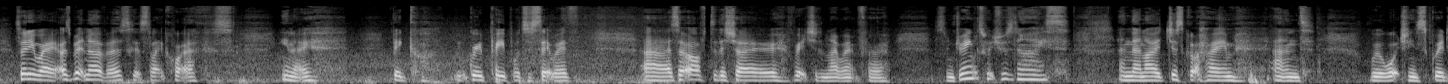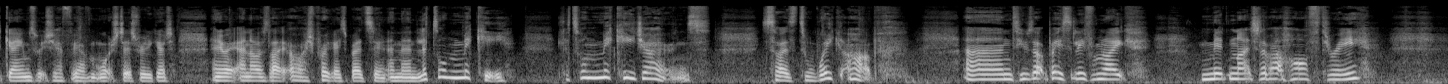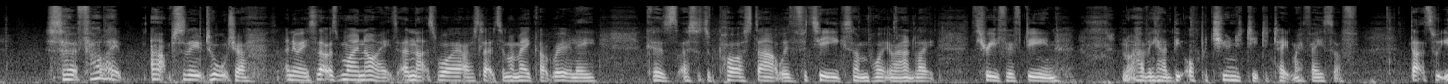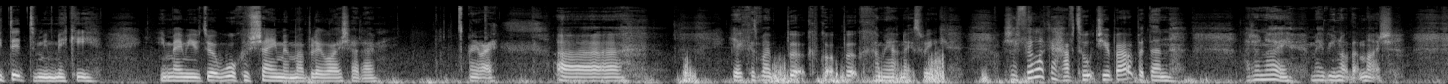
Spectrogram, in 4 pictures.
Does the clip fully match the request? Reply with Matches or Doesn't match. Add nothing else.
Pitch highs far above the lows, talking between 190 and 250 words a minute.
Doesn't match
